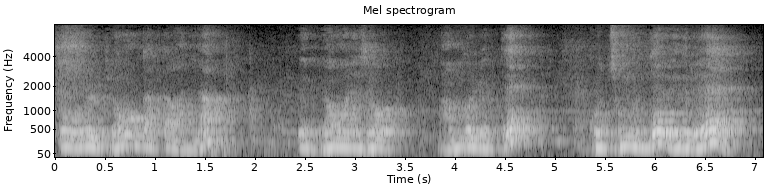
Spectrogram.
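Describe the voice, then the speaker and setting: A man playing a gruff, bewildered middle-aged husband, talking in a rough, bossy voice. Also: medium pitch, slow, darkish tone, close to an everyday voice. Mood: baffled. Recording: echoey church hall from far off.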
